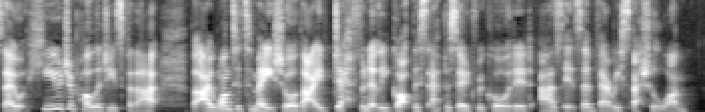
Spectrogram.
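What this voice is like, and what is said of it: Voice of someone feeling unwell. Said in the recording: “As you may be able to tell from my voice, I'm a little bit under the weather at the moment”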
